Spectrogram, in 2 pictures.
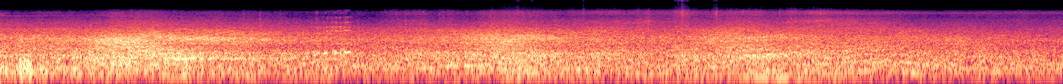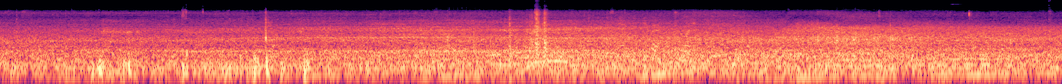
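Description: City street traffic noise: a steady background of vehicles, swelling several times as cars pass, with a few short clicks and one sharp knock about three-quarters of the way through.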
